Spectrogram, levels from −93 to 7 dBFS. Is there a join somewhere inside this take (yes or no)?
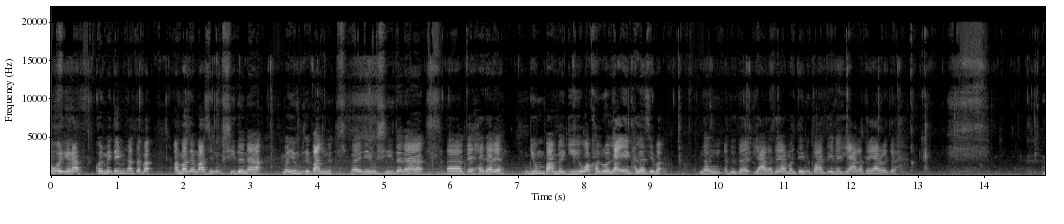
no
